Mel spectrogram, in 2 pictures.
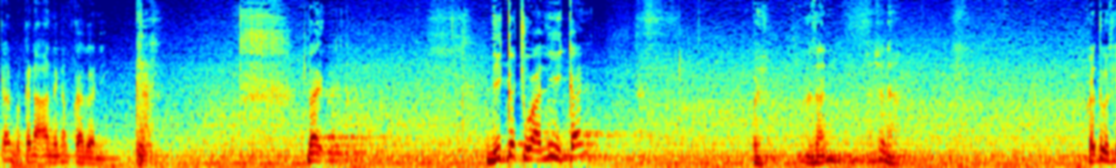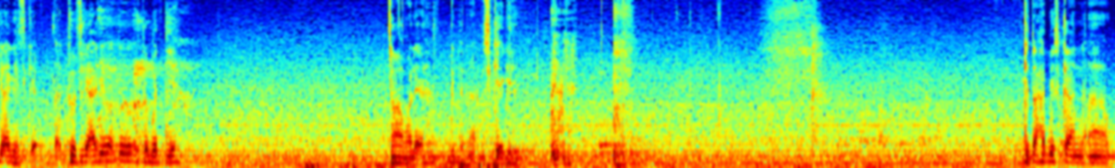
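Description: A man speaks calmly into a close microphone, pausing now and then.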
